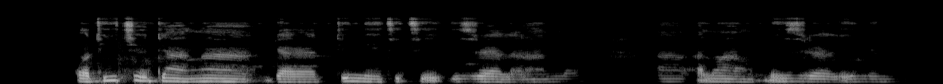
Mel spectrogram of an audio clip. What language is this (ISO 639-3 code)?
ibo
